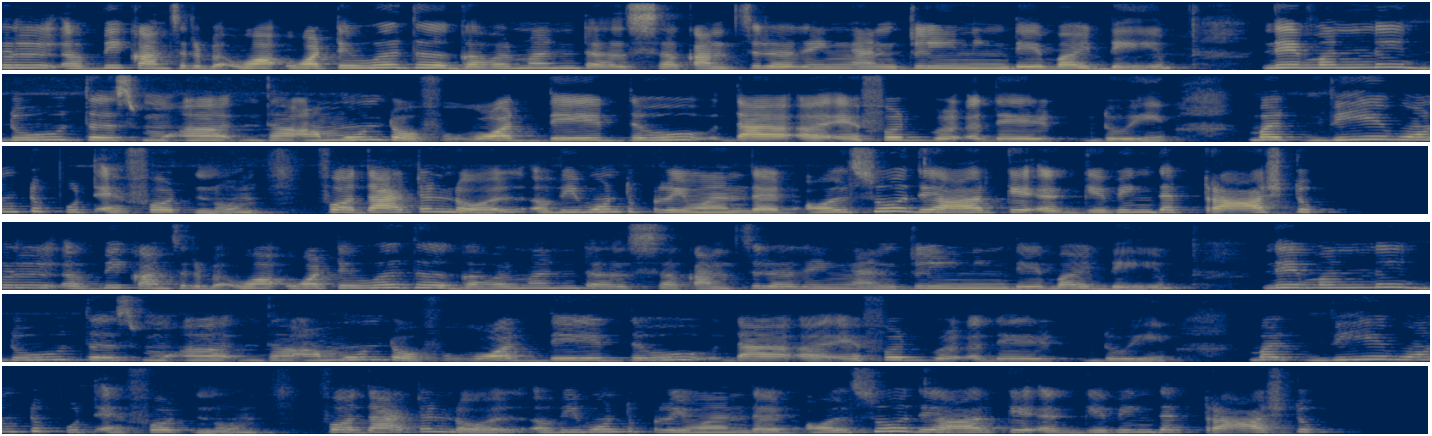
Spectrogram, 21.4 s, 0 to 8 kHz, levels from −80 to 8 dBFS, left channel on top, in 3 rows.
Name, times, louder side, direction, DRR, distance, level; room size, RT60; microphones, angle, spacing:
voice 1, 0.0-15.6 15.9-20.8, left 5 dB, 55° left, 0.4 m, -26 dB
9.0 x 3.6 x 3.5 m
head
